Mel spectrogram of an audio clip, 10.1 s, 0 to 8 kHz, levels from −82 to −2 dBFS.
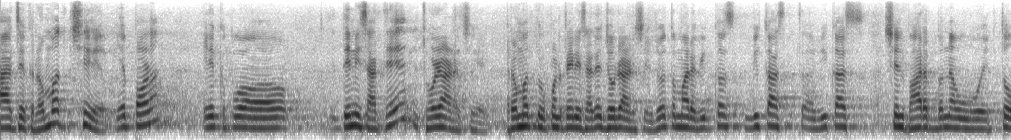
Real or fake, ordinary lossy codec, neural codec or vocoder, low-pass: fake; none; codec, 16 kHz, 2 kbps, FunCodec, trained on Chinese and English, 25 frames a second; none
